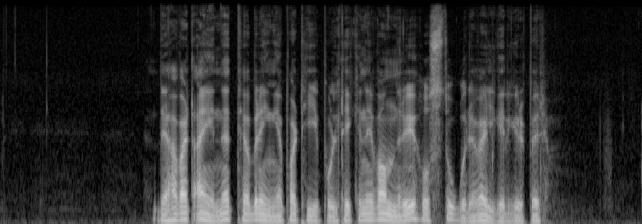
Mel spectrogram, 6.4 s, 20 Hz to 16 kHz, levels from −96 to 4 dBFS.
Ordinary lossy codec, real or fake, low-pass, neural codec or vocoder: none; real; 14.4 kHz; none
